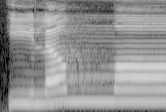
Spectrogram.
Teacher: Lam pada lafaz Allah dibunyikan secara tafkhim sebab huruf sebelumnya berbaris fathah, maka dibacanya ditebalkan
